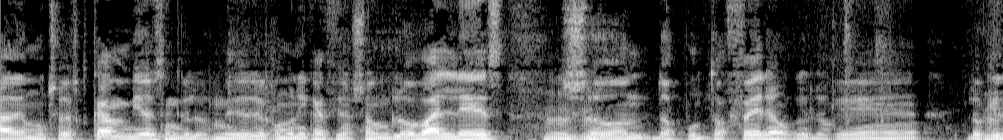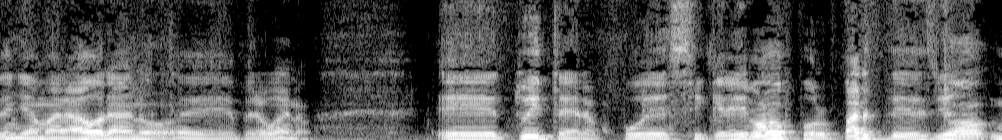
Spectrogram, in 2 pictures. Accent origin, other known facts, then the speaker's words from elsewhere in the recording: Spain; yo soy un ciudadano español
